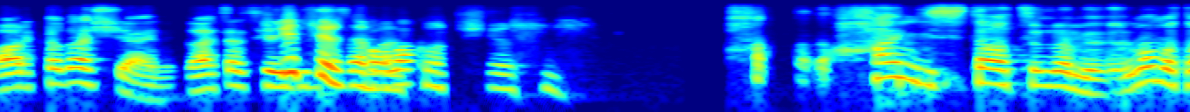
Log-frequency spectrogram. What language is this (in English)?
Turkish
